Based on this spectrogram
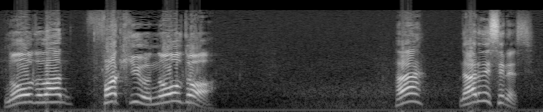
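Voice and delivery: high, loud bewildered yells; shocked shouting. Real, not acted. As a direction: shout in stunned confusion. Şok içinde bağırıyor. (şaşkınlıkla bağırış)

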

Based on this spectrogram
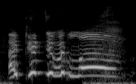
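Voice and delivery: loud, high, drawn-out protest; mock-hurt wail. Friend defends her berry gift, mock-hurt wail. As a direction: wail it out in over-the-top hurt.

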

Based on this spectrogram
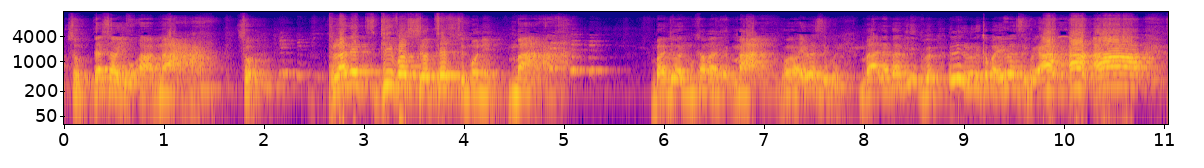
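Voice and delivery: loud, high teasing through laughter; cheerful hollering tease; laughing shout. Real, not acted. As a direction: rib her loudly while laughing.

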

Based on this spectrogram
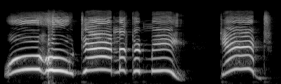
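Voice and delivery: put-on a little boy yelling for his father's attention; excited child voice. Son calling out to his dad in the game, a high, excited kid's shout.

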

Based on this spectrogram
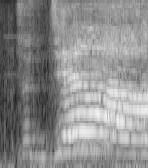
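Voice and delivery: slow, loud, high yell; loud outburst. Real, not acted. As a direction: shout it in disbelief. Outburst during the game.

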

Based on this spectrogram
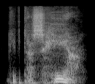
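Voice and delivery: breathy, panted demand; gasped order; gasping. A narrator's reading. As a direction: pant it out, short of breath. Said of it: "keuchte er".

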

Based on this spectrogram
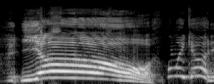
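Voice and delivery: long, high, loud whoop; excited shout. Real, not acted. Streamer one sub off the goal, amazed high yell.

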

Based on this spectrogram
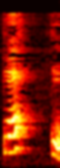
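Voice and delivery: পক্ক with a doubled k, the ব silent; correct pronunciation demo. Shown as a demonstration. Teacher reads out the first word for pupils, correct pronunciation. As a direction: say পক্ক as pok-ko, a held double k. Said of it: "এটা কিন্তু পকব না".

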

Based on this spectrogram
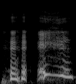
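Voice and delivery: short high, soft giggle. Real, not acted. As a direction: chuckle helplessly at the mishap. Laughs after dying in game. (చిన్నగా కిసుక్కున నవ్వు)

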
